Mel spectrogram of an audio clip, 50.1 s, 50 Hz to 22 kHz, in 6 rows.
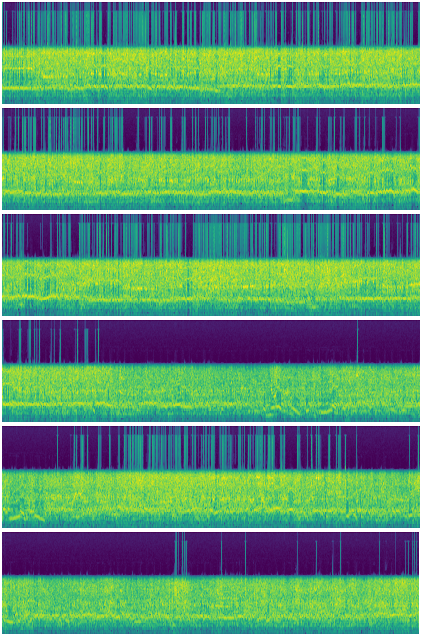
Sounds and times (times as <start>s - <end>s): Speech: 30.1s - 35.2s, 37.6s - 42.9s.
